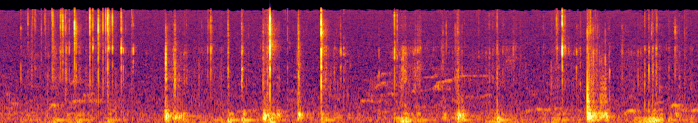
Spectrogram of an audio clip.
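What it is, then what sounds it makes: Bar soap being shaved. A utility knife blade shaves a solid white bar of soap with a blue rim, breaking it into crumbly flakes. Short, dry scraping and crackling bursts come in quick, irregular succession, with bright, crisp edges over soft low thuds, all close and quiet.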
